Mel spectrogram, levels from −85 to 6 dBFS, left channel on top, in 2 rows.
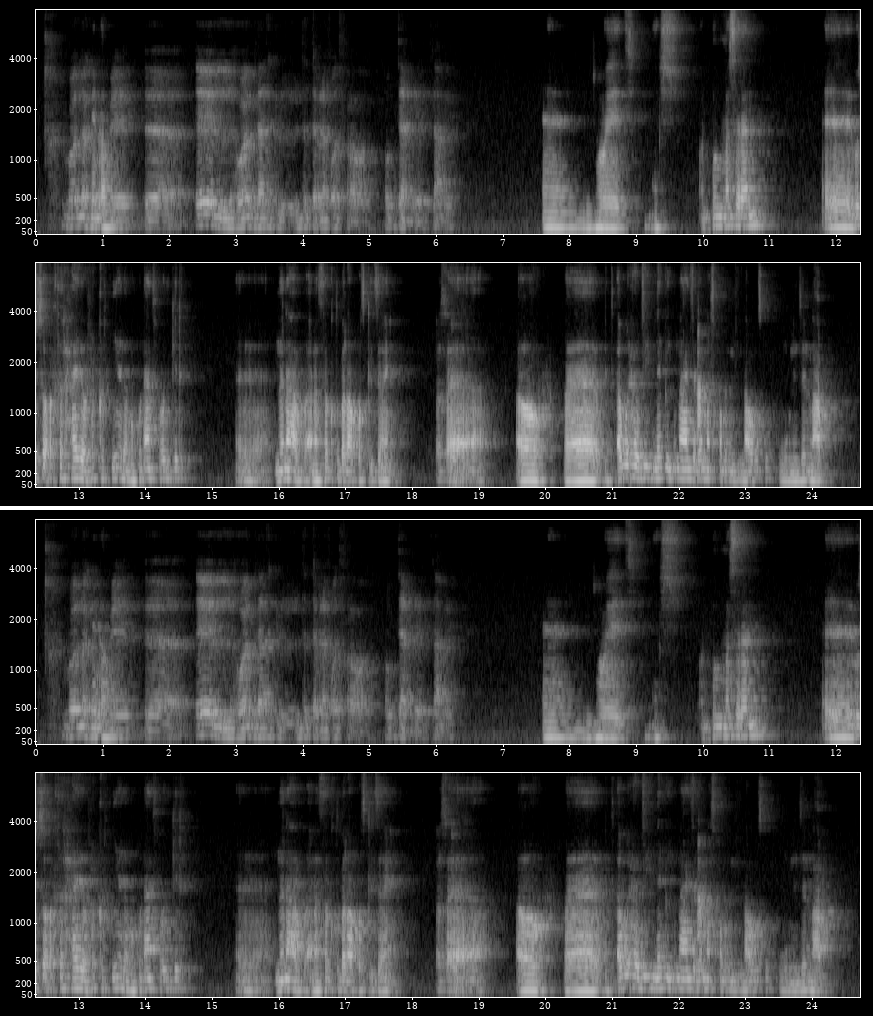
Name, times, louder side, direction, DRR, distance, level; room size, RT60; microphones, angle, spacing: voice 1, 0.1-4.9 5.2-6.2 18.4-18.7, left 1 dB, 80° left, -3 dB, 1.5 m, -34 dB
voice 2, 0.8-1.2 7.6-9.6 10.0-10.9 11.8-14.6 15.4-17.7 18.5-19.1 19.6-20.0 20.3-23.2 23.5-24.1, left 4 dB, 50° left, 6 dB, 0.4 m, -25 dB
6.6 x 3.3 x 2.2 m, 0.83 s
head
